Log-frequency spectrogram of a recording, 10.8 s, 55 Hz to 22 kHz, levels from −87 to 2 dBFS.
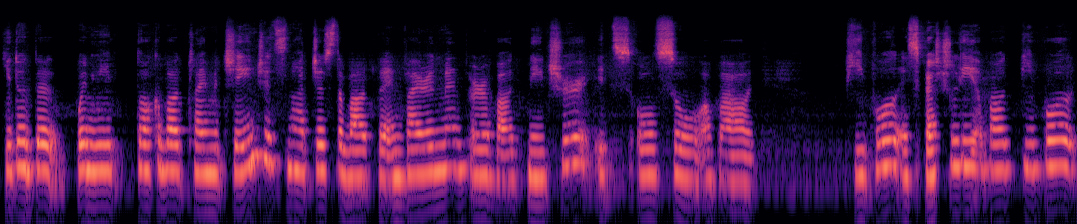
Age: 20-39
